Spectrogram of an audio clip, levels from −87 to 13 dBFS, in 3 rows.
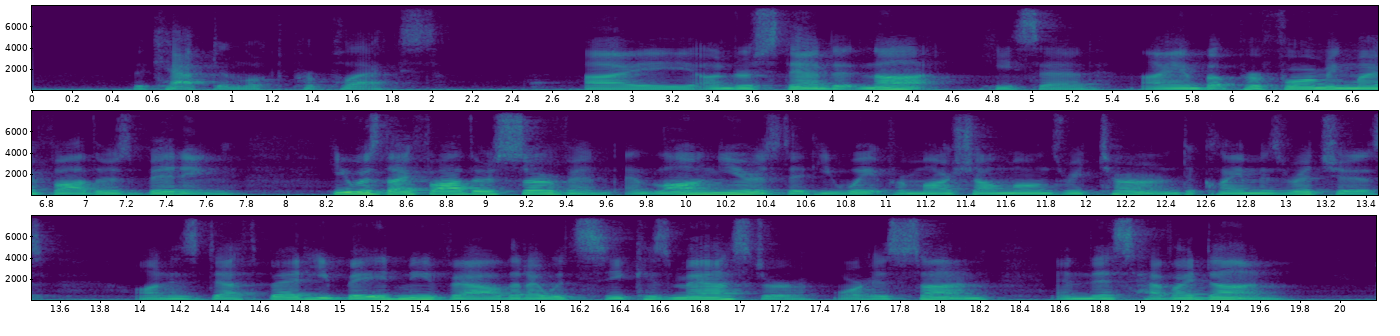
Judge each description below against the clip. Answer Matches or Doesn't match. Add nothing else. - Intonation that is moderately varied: Matches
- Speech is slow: Doesn't match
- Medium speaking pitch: Doesn't match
